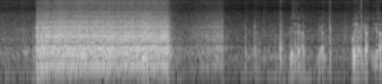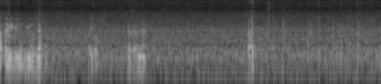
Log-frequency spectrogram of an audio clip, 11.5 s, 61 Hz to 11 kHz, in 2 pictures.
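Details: HP LaserJet 1010 printer makes a loud two-second burst of harsh grinding from the gearbox, then scattered clicks, and won't print; worn motor drive gear.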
